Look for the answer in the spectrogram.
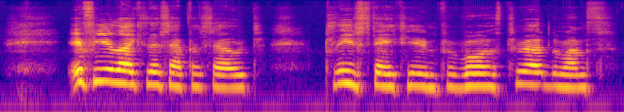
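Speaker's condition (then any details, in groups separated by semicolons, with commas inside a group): Cerebral palsy; childhood surgery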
